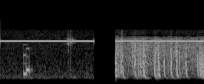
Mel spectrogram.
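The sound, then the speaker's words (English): Beep from a Yaesu FT60 handheld radio: a steady high-pitched tone lasting about a second, then a brief dropout to silence and a loud, buzzy burst of noisy radio audio. “figure out why that beep is in there covering up the first word and the first syllable of the next word. Are you on a Yaesu handheld?”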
